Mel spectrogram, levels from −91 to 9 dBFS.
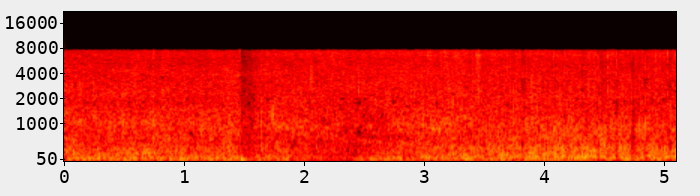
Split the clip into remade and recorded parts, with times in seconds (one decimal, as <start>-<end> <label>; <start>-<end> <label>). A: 0.0-1.7 recorded; 1.7-2.3 remade; 2.3-3.2 recorded; 3.2-4.2 remade; 4.2-5.1 recorded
